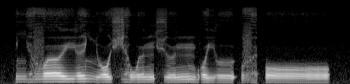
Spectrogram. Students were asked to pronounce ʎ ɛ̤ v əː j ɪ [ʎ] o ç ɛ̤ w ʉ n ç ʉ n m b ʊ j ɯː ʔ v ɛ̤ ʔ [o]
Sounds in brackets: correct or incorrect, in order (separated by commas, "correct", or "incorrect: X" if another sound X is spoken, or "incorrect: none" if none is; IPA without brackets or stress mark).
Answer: correct, incorrect: oː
